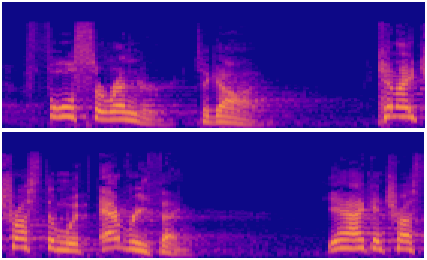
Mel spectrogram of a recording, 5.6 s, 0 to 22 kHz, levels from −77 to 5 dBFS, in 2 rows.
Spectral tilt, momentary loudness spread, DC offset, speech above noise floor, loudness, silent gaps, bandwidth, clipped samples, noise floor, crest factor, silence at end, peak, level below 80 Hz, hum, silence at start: -5.5 dB/octave; 11 LU; under 0.1%; 42 dB; -21 LUFS; none; 12.5 kHz; under 0.1%; -63 dBFS; 20 dB; 0 s; -4 dBFS; -64 dBFS; none; 0.3 s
